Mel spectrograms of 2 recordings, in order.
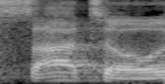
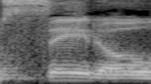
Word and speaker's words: Sato: Sato, he's Japanese, should be pronounced Sato. They call him Sato like he's into sadomasochism. I whip my bitches.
